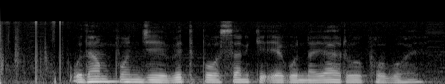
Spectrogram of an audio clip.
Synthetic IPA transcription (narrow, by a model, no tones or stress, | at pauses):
ʊ̰d̪ʱəmpund͡ʒeʋɪt̪poːsənkḛʔeːɡonɐjaɾuːpɦoːboːɦe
